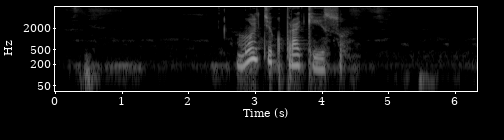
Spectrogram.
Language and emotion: Russian, neutral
